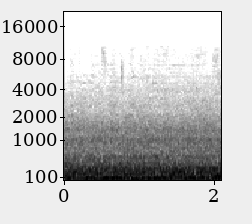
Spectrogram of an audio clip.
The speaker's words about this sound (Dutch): En op het moment dat ik dit vertel, rijd ik op de brug helemaal omhoog, het hoogste punt op de Christoffelna van het eiland.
